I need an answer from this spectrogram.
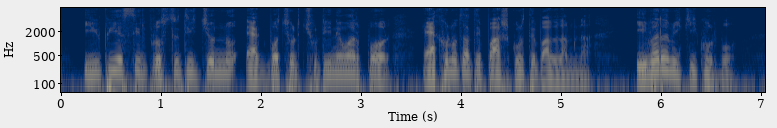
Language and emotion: Bengali, sad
